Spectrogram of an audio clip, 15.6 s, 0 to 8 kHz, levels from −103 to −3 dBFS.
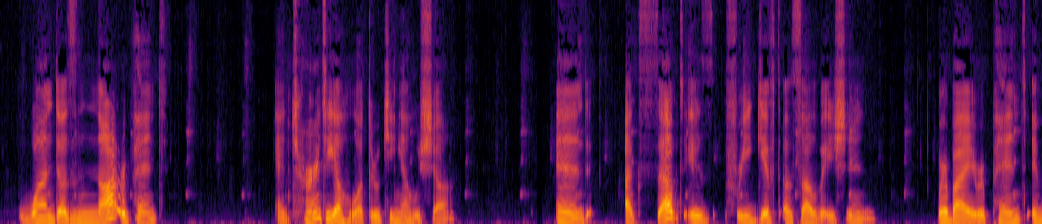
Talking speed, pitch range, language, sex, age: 80 wpm, 145-205 Hz, English, female, 20-39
